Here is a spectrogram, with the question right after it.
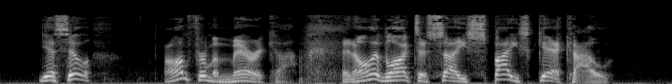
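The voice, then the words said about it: Attempted American accent sounding Australian. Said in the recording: “Can't you do an American accent? ... you've got to do it in an American accent ... Oh, that's Australian.”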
